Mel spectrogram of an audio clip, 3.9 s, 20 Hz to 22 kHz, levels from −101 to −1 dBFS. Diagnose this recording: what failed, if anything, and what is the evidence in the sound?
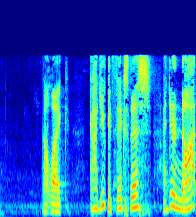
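Throughout the speech, voiced sounds come out rough and grainy, with noise filling the gaps between harmonics and a lowered or synthetic top band. That is the codec stage, likely low-delay AAC compression (AAC-ELD), whose short frames smear pitch detail, and the damage fits a low rate near 32 kbps.

At 2.09–2.16 s the sound fades into a brief hole about 60 ms long, and at 3.65–3.69 s into a brief dip about 30 ms long, both with soft edges. This is AAC frame loss with muting, most likely on the network path: the decoder zeroed the missing frames and the overlapping windows tapered the gaps. A buffer dropout would cut hard and click.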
